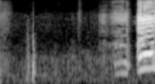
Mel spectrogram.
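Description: Mostly quiet, with one soft click about half a second in. Near the end, loud high-pitched laughter breaks in, in quick wavering pulses.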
